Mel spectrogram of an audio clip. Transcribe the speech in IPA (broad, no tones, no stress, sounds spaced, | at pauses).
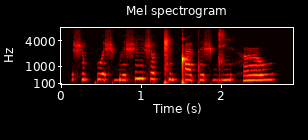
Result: ʃ ə̃ p kʷ æ ʃ b ɪ ʃ ĩ ʃ ʌ ǁ ĩ ǃ æ t ɪ ʃ d͡ʑ i h ə˞ w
